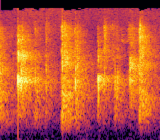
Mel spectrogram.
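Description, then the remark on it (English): An audience claps hands together for Jesus at the end of a sermon, a dense wash of overlapping claps with a few sharper bursts rising out of it every fraction of a second. No one speaks. “Clap your hands together for Jesus and stand to your feet.”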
